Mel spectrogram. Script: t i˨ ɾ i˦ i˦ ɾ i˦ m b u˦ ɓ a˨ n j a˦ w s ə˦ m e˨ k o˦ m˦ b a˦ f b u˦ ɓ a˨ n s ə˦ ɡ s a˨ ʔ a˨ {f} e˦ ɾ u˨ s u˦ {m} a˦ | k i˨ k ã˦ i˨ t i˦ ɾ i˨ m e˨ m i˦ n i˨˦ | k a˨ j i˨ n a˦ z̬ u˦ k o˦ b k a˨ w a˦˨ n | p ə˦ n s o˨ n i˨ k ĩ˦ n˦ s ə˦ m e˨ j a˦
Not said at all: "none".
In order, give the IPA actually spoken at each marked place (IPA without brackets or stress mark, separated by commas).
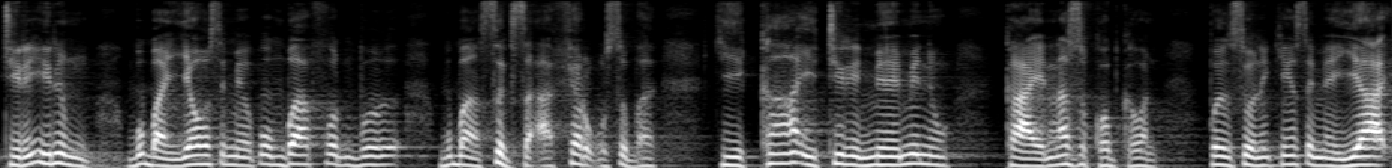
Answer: f, b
